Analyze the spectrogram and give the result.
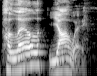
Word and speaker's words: Hallel Yahweh: In Hebrew, when you pronounce this exact phrase, it says, Hallel Yahweh, where we get the concept of Hallel Psalms, meaning praise.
